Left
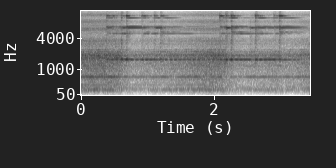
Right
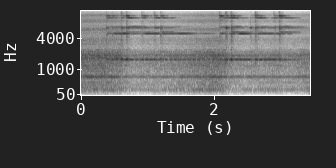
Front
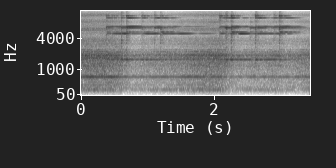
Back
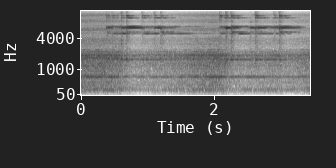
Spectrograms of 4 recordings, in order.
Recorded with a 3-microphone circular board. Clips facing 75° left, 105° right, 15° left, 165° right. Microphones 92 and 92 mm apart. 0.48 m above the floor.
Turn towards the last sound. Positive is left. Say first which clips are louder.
# even, front 1 dB
turn(degrees=-165)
